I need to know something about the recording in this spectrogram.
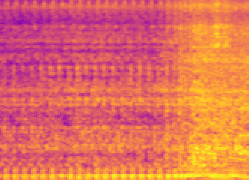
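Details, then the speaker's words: Suzuki Titan/Smash that died or stuttered on throttle with a drained battery, running on a new battery: crisp, evenly spaced firing that revs cleanly to high rpm with no stumble; normal throttle response, regulator/rectifier suspected if stuttering returns without battery. "ya jadi enggak ada suara deg deg deg deg deg jadi kayak telah minyak ya kayak motor itu enggak mau jalan sama sekali ya"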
